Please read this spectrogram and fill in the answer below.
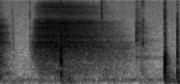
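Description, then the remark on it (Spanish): A long, deep inhale by a woman, a broad airy rush swelling over about a second, followed by a couple of soft breathy clicks at the end. “Inhalo profundamente.”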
